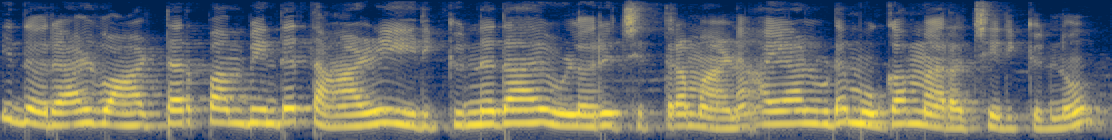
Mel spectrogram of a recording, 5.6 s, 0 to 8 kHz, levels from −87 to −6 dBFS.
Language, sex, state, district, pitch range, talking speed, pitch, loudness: Malayalam, female, Kerala, Kollam, 210-255 Hz, 95 wpm, 230 Hz, -13 LUFS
